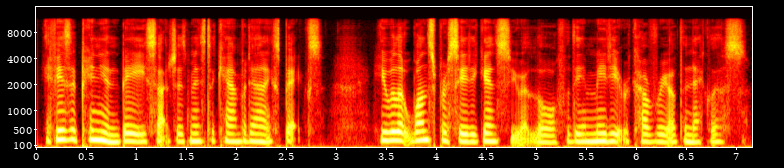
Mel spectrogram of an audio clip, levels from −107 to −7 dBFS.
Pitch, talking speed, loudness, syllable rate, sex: 200 Hz, 210 wpm, -18 LUFS, 6.0 syllables/s, female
